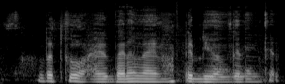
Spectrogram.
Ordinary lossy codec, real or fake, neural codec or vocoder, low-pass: none; fake; codec, 44.1 kHz, 1.7 kbps, Pupu-Codec; none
